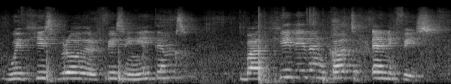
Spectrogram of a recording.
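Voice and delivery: plain reading voice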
